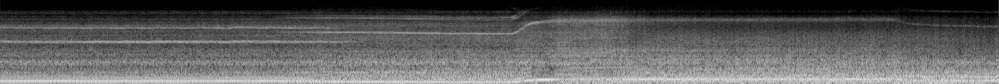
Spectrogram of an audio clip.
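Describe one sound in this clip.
A jet ski engine drones loudly and shifts pitch as it revs up.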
